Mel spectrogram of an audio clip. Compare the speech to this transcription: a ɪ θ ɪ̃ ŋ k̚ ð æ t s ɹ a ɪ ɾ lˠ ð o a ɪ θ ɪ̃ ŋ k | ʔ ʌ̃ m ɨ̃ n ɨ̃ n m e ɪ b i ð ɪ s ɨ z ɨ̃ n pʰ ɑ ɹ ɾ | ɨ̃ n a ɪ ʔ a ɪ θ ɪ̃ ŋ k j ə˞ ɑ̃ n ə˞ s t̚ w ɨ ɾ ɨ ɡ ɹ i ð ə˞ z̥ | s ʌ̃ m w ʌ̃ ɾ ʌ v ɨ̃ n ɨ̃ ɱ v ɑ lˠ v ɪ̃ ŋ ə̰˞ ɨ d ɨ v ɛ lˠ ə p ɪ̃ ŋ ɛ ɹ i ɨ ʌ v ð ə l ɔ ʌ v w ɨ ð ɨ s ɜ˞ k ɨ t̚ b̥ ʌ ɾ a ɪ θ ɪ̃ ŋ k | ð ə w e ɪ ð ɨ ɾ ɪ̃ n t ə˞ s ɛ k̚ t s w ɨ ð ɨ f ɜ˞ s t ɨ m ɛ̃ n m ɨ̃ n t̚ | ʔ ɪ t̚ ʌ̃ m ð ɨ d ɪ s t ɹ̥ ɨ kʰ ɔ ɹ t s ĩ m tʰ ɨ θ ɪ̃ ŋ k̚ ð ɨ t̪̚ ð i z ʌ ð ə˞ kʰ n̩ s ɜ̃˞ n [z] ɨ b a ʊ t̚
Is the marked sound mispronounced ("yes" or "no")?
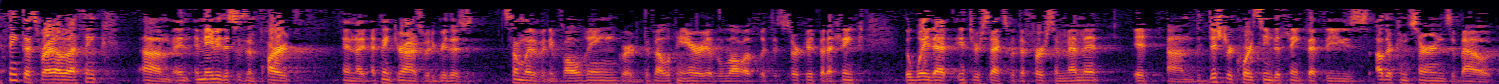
no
